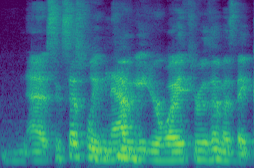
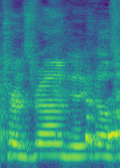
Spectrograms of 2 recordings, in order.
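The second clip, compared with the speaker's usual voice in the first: normal talking voice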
